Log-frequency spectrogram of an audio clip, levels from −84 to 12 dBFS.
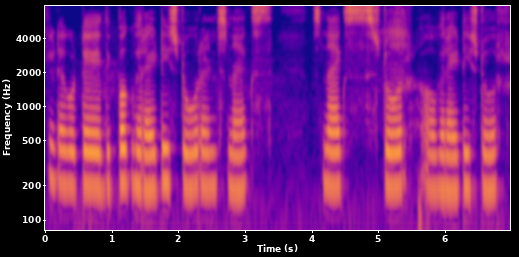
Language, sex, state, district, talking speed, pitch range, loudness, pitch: Odia, female, Odisha, Khordha, 110 wpm, 190-205 Hz, -19 LUFS, 200 Hz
